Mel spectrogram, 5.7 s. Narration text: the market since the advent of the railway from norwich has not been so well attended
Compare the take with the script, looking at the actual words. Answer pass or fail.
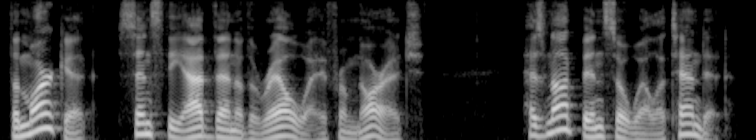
pass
